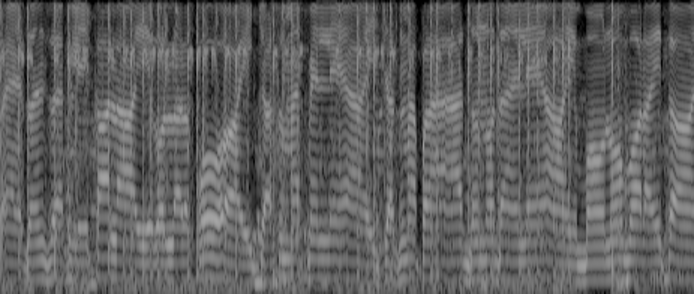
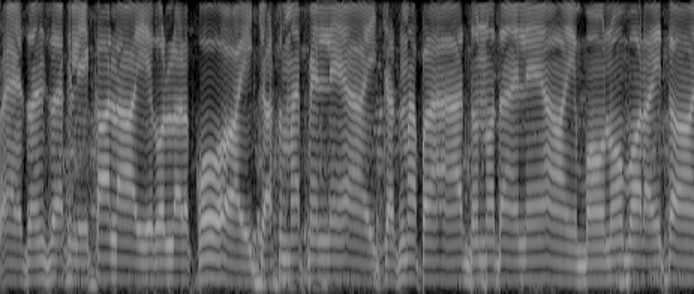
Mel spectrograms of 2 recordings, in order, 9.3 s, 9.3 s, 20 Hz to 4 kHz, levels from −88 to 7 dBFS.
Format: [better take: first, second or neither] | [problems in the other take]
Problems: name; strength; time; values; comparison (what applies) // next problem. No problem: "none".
second | background sound (Typewriter); 6 dB below the speech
